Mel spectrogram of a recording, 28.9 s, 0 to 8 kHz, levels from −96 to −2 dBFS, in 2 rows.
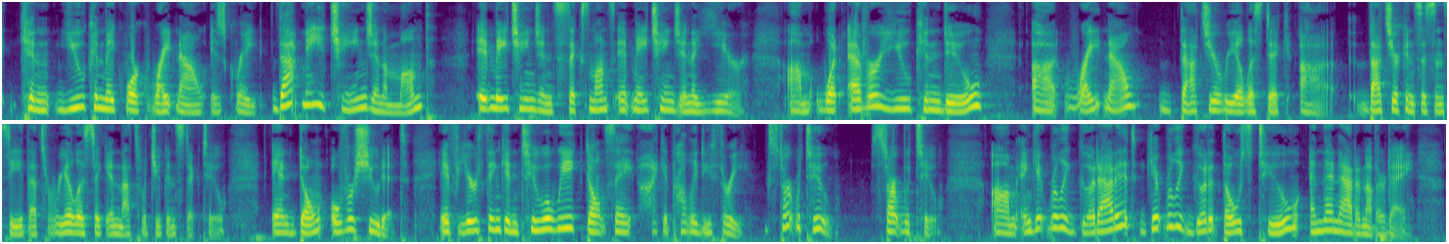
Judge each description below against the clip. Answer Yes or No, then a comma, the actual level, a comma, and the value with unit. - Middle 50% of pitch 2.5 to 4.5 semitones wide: No, average, 5.3 semitones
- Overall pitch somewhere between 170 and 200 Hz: Yes, medium, 185 Hz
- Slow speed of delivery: No, average, 190 wpm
